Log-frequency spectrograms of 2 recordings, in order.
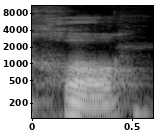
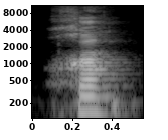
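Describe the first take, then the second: First: The word is shortened to a single 'ho'. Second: The word ends with a full 'wa' sound. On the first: This is the fast-speech form. "in fast speech it'll be ho" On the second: This is the careful-speech form. "in careful speech it'll be hua"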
